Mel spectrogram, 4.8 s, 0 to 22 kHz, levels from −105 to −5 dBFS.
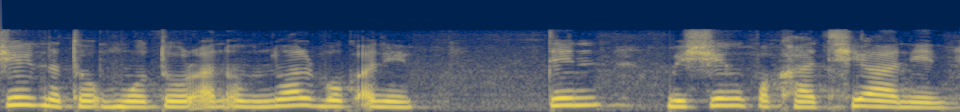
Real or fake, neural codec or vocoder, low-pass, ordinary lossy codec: fake; vocoder, 44.1 kHz, 80 mel bands, Vocos; 7.2 kHz; none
